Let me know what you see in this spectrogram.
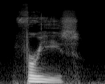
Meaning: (verb) 1. Especially of a liquid, to become solid due to low temperature 2. To lower something's temperature to the point that it freezes or becomes hard
- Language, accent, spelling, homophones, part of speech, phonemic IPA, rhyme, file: English, US, freeze, frees / frieze, verb / noun, /ˈfɹiːz/, -iːz, En-us-freeze.ogg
